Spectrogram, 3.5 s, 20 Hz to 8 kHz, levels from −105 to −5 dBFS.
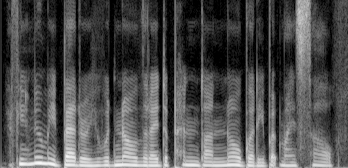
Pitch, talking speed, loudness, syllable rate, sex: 175 Hz, 260 wpm, -18 LUFS, 6.1 syllables/s, female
